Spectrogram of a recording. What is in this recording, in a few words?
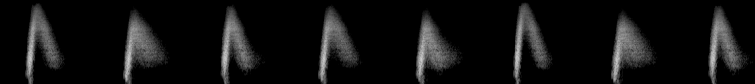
Whisp Clap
